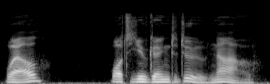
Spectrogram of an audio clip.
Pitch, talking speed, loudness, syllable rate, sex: 110 Hz, 175 wpm, -16 LUFS, 4.5 syllables/s, male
